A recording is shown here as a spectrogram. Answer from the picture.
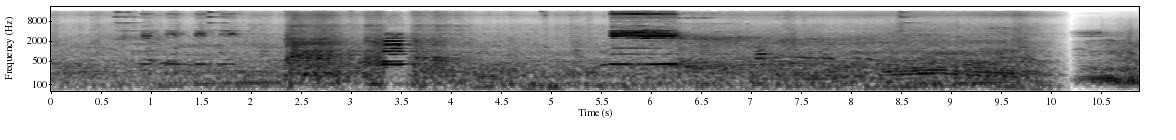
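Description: Busy street noise with voices in the background and two short vehicle horn toots, the first about three and a half seconds in and a higher-pitched one about six seconds in.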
